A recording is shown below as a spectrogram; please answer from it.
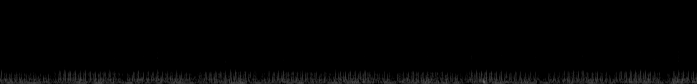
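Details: Seven-month-old female Korean shorthair kitten purring because she is happy with her owner, after recovering from ear mites; a steady low rumbling purr in long pulsed stretches, swelling and easing with each breath, close to the microphone.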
